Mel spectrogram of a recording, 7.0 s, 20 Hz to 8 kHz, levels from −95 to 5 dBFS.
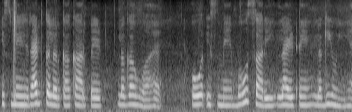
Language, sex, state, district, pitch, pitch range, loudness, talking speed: Hindi, female, Punjab, Fazilka, 225 Hz, 215-240 Hz, -21 LUFS, 135 wpm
